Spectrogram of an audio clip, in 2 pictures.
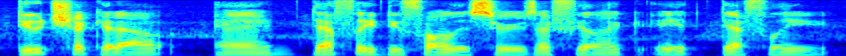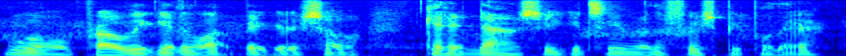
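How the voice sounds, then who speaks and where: A man's voice: lowish voice, a little mellow. A man giving casual video commentary and recommendations in an informal, rambling, conversational way. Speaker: video host and reviewer.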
